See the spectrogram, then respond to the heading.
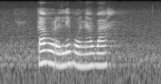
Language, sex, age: Northern Sotho, female, 18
